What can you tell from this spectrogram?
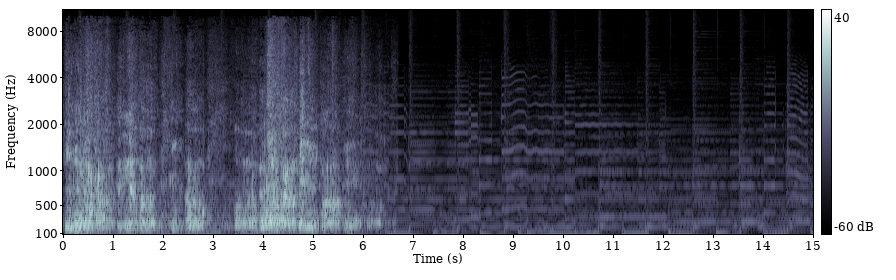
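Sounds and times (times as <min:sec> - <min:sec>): lion roaring: 0:00.0 - 0:06.7.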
